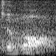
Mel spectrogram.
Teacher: tomorrow is stressed on the 2nd syllable, hence when I say tomorrow as a complete utterance, the 1st syllable of tomorrow is the prehead.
